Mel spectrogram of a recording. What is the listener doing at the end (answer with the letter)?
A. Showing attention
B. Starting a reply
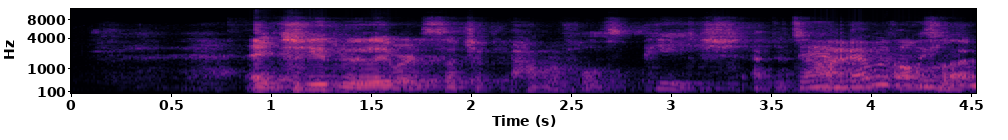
B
